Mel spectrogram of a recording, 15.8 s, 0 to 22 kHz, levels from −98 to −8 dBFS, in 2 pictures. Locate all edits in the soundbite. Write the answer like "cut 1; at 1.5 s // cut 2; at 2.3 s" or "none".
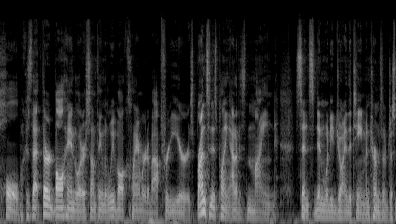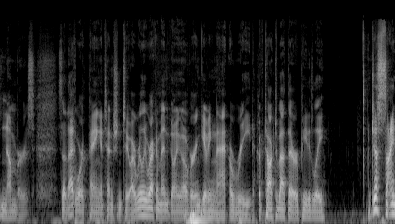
cut 1; at 9.4 s // cut 2; at 13.1 s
